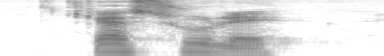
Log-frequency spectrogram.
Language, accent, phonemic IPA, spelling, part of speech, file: French, France, /ka.su.lɛ/, cassoulet, noun, LL-Q150 (fra)-cassoulet.wav
- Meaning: cassoulet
